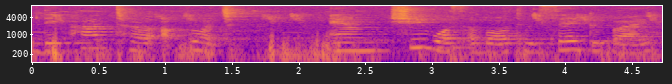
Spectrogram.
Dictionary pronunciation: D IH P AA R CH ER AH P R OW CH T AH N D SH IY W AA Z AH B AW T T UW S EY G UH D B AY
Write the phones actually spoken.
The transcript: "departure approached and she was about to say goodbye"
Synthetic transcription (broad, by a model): D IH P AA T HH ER AH P R OW CH T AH N SH IY W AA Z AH B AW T T UW S EY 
